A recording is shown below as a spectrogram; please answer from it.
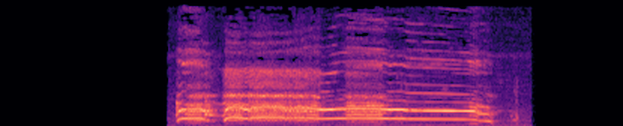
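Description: Rooster crowing once, a full cock-a-doodle-doo starting about a second in, its long last note held and dropping at the end. It marks daybreak.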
